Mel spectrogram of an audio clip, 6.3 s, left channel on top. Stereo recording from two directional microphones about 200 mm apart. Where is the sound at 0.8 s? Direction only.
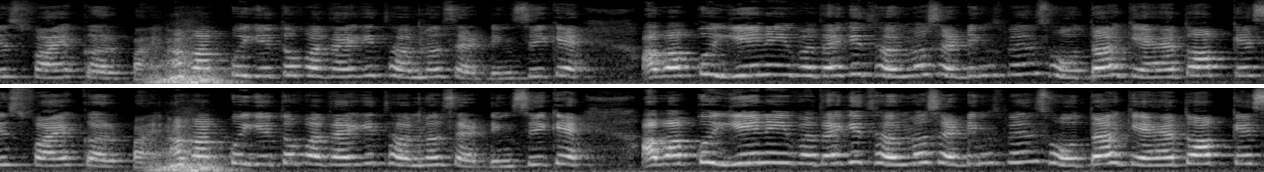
Centre (ahead or behind).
